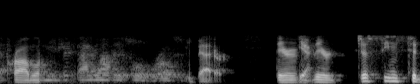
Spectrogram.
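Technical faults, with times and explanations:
0.39–1.89 s, switch to a distant microphone: The sound abruptly turns roomy and hollow, thinner in the bass and about 10 dB quieter, with faint room noise rising behind it, then snaps back. The likely cause is the close microphone dropping out, leaving a farther pickup carrying the signal.
0.66–0.81 s and 2.92–3.01 s, lost AMR speech frames: The sound smears into a drawn-out, fading tone for about 120 ms, then about 60 ms, returning weak and rough. The narrowband decoder is replaying its last good pitch and vocal-tract settings with falling gain, which fits runs of six and three 20 ms frames lost.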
